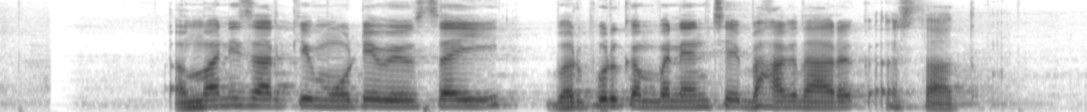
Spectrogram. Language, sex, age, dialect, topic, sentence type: Marathi, male, 18-24, Northern Konkan, banking, statement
